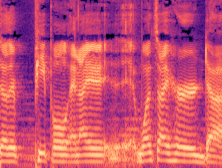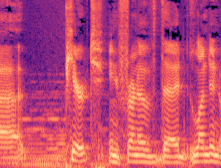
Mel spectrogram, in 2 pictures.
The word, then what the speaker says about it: Peart: Everybody else, Americans pronounce it Peart. – Yeah, it's Peart. Yeah, it's like Peart. Ear.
